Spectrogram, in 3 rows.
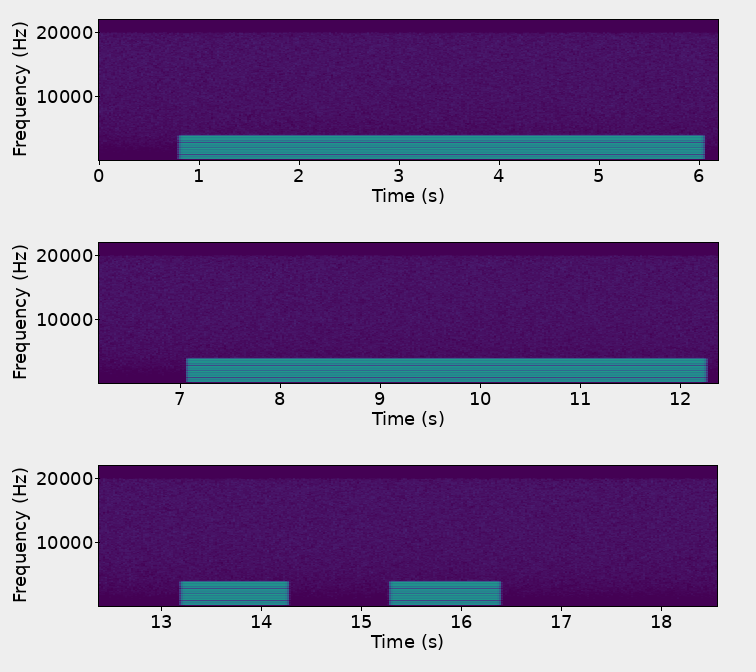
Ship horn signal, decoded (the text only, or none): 2 long, 2 short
